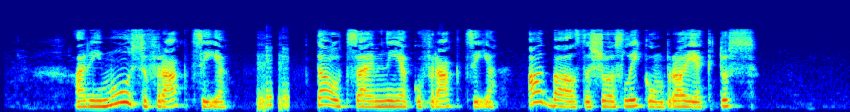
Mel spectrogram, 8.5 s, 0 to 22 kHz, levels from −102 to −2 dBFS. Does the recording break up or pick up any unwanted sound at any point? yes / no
yes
